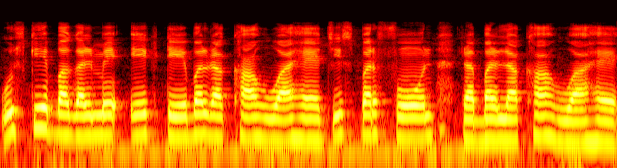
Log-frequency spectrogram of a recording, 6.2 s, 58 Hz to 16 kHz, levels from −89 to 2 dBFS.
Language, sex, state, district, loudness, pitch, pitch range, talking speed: Hindi, male, Jharkhand, Ranchi, -14 LUFS, 160 Hz, 150-170 Hz, 145 wpm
